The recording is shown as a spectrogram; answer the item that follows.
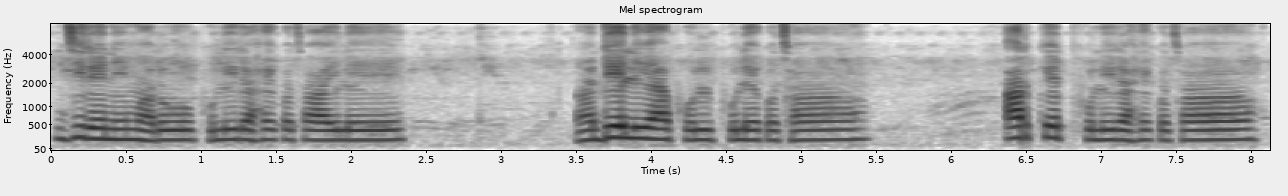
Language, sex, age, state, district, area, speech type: Nepali, female, 45-60, West Bengal, Jalpaiguri, urban, spontaneous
